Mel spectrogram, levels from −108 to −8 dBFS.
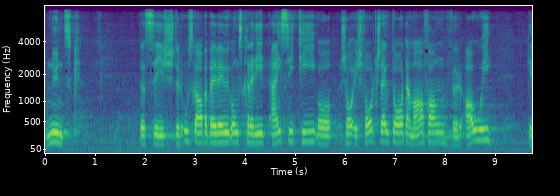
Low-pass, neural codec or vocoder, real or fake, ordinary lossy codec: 7.2 kHz; none; real; none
